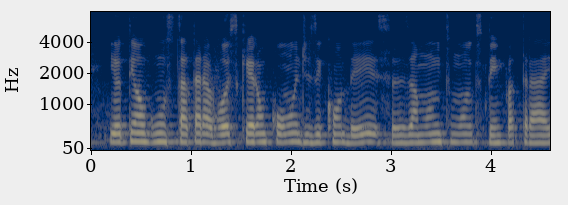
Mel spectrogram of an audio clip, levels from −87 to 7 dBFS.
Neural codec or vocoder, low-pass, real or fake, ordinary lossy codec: codec, 16 kHz, 4 kbps, X-Codec, HuBERT features, trained on balanced general audio; none; fake; none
